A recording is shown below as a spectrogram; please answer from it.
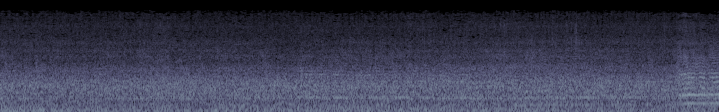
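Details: Backyard palo verde tree full of bees: an unbroken, steady buzzing drone throughout, with a brief higher whine near the end as one insect passes closer.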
